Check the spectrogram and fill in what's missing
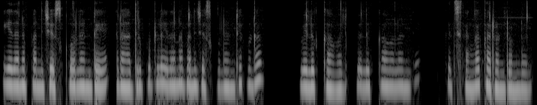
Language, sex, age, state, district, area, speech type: Telugu, female, 30-45, Andhra Pradesh, Eluru, rural, spontaneous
